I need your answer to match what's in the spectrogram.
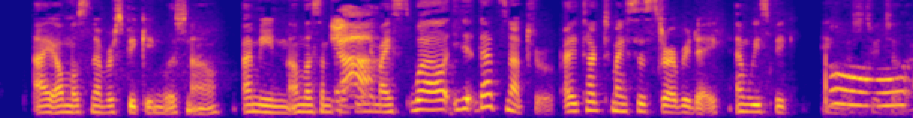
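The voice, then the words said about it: American English with slight Swedish twang. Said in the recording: “a little bit of like almost a Swedish like twang to like some of your words ... it's that like Chicago accent probably”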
